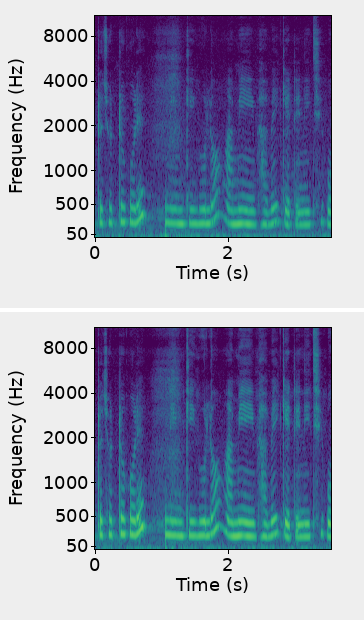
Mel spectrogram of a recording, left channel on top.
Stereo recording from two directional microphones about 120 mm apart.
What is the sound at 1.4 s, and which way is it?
Speech, 60° right (ahead or behind).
